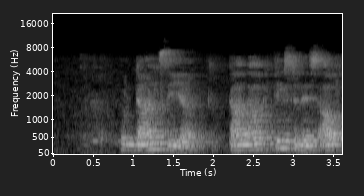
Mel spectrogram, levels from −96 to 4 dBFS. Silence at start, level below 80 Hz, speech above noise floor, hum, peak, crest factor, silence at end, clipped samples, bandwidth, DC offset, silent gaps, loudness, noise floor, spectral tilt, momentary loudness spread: 0.5 s; -70 dBFS; 30 dB; none; -20 dBFS; 16 dB; 0 s; under 0.1%; 8.2 kHz; under 0.1%; none; -35 LUFS; -64 dBFS; -5 dB/octave; 10 LU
